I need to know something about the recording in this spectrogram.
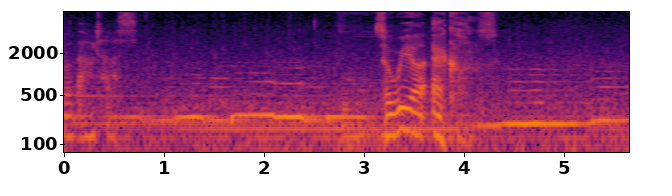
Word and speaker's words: Ekon: Ekon is how it's pronounced.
